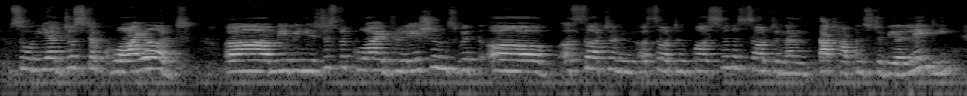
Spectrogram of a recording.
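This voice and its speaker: High-voiced woman teaching from afar. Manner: repeats and explains words, many "okay" and "all right" checks. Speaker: English teacher. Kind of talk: classroom lesson explaining a story. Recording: roomy, distant mic, faint noise.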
